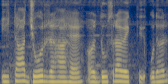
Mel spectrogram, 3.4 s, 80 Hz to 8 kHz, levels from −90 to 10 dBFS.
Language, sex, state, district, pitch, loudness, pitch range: Hindi, male, Bihar, Katihar, 175 Hz, -16 LUFS, 170-185 Hz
